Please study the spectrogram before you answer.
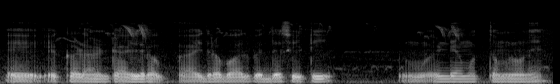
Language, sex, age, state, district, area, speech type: Telugu, male, 18-30, Telangana, Nirmal, urban, spontaneous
